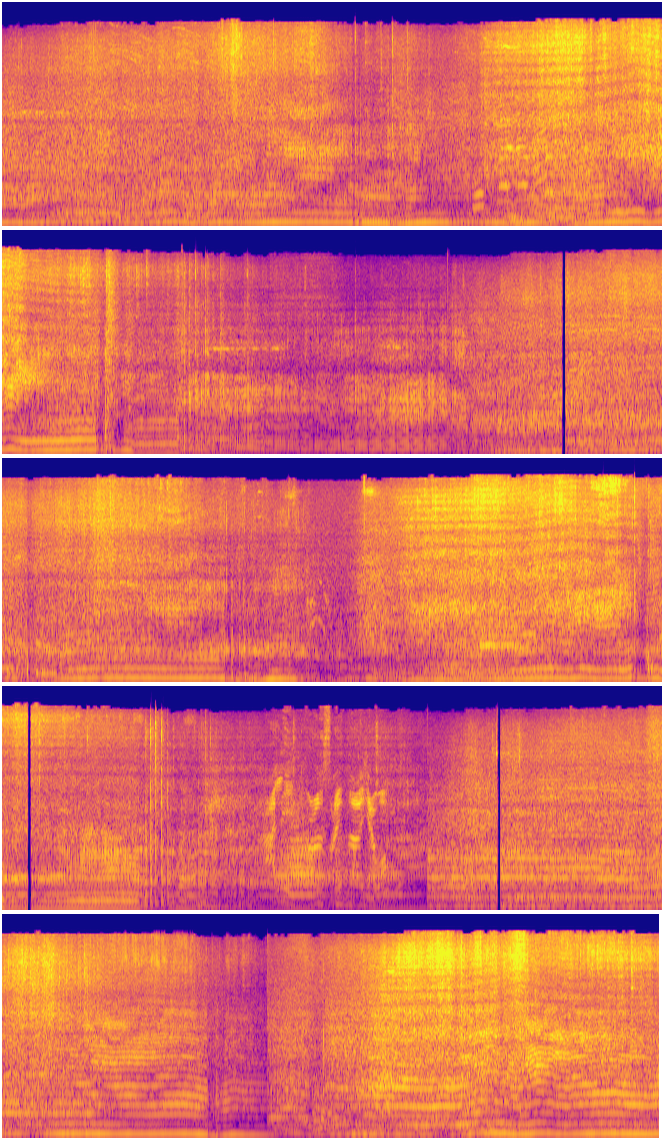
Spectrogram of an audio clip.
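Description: Rally cars on a gravel stage, three in turn, their engines revving hard and falling back repeatedly through gear changes and corners.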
